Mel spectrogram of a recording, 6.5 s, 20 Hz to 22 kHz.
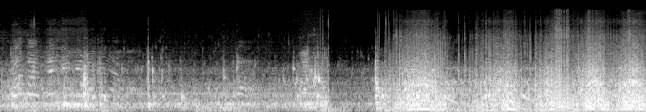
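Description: OSY-400 racing boat's two-stroke outboard engine running at low speed over the water, with wind on the microphone. About two-thirds of the way in it dips briefly, then the throttle opens and the engine and the rushing water get much louder as the boat accelerates.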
